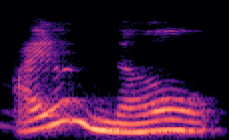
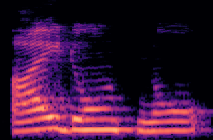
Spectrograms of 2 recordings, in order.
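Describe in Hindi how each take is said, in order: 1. इसे बढ़ा-चढ़ाकर उच्च-वर्गीय लहज़े में कहा गया है। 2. इसे सीधे, सादे लहज़े में कहा गया है। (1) "इस किस्म की खतरनाक किस्म की अल्फ आवाजें भी उसमें जो है वो ऊपर ऐड कर देते हैं" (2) "आई डोंट नो भी इजी है"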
